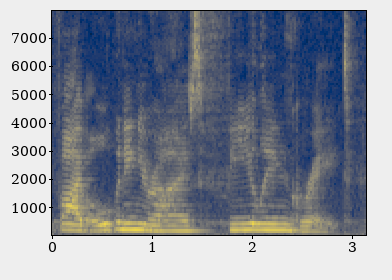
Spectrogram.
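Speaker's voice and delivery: slow, drawn-out hypnotist count; hypnotic emerging cue. Shown as a demonstration. Hypnotist counting a client out of trance, slow and drawn out. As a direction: stretch the cue out slowly as if bringing a client up. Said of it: "and then, you know".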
